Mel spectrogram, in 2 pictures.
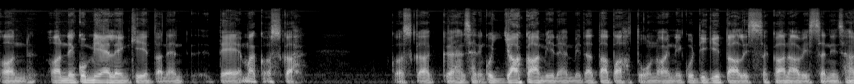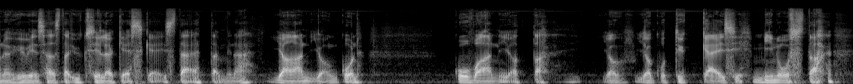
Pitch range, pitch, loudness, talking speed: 80-95 Hz, 85 Hz, -20 LUFS, 125 wpm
